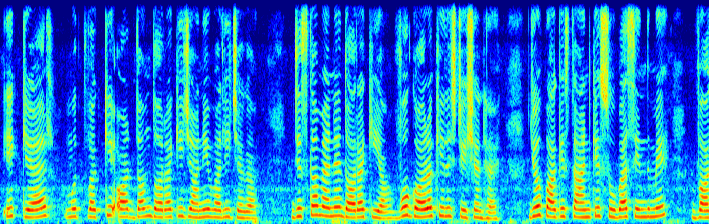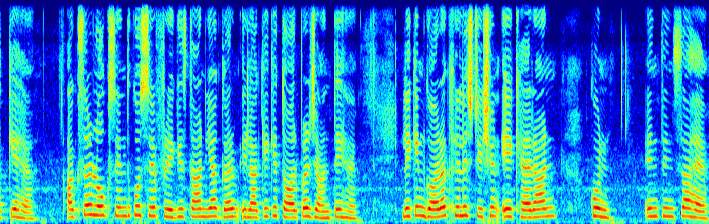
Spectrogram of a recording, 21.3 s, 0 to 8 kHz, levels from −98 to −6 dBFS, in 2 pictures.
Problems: none marked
